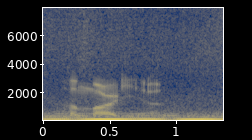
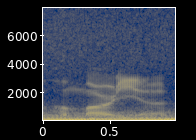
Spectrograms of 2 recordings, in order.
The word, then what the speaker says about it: hamartia: The term tragic flaw translates from the Greek word pronounced hamartia, but it more literally means to err or missing the mark.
